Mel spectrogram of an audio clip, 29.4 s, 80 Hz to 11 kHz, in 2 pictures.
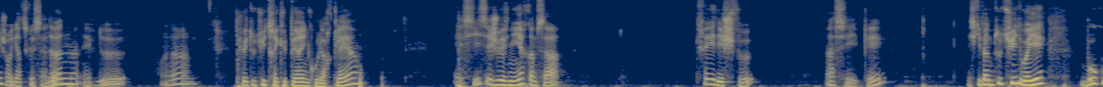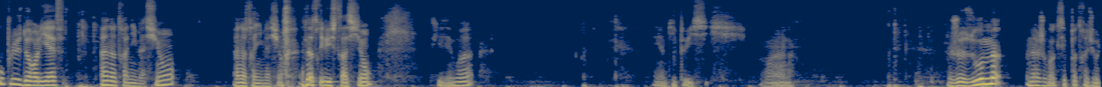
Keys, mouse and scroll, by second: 1.0 F2, 1.6 click, 3.2 F7, 4.3 click, 6.1 F6, 7.3 shift+click, 7.7 shift+click, 8.2 shift+click, 8.6 shift+click, 9.0 shift+click, 9.4 shift+click, 9.8 shift+click, 10.1 shift+click, 10.9 shift+click, 11.4 shift+click, 11.7 shift+click, 12.1 shift+click, 12.5 shift+middle click, 15.0 shift+click, 15.9 ctrl+shift+z, 16.2 ctrl+shift+click, 16.7 ctrl+shift+click, 17.2 ctrl+shift+click, 17.6 ctrl+shift+click, 19.2 shift+click, 19.7 shift+click, 20.2 shift+click, 20.7 shift+click, 21.1 shift+click, 21.5 shift+click, 21.8 shift+click, 22.2 shift+click, 23.3 shift+click, 24.1 shift+click, 24.3 shift+click, 24.7 shift+click, 25.1 shift+click, 25.7 shift+click, 25.9 shift+click, 26.4 shift+click, 27.0 shift+z, 27.2 shift+click, 27.4 shift+F2, 28.3 click, 29.0-29.4 drag.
